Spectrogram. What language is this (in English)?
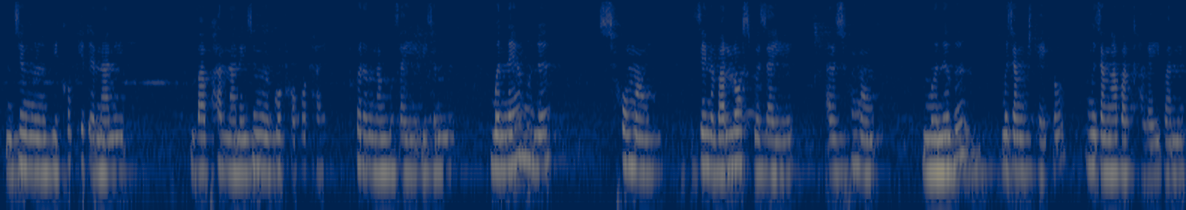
Bodo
